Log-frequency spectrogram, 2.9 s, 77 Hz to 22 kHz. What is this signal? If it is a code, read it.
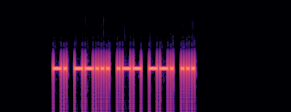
Morse code, heard as a keyed tone, about 44 wpm, 700 Hz. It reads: N7WGS
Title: USA Call Signs Repeated 3x 45wpm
